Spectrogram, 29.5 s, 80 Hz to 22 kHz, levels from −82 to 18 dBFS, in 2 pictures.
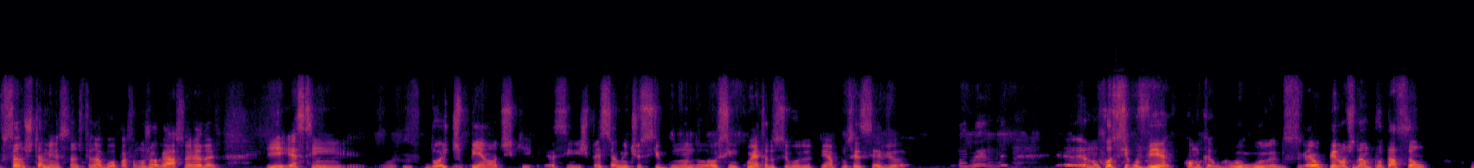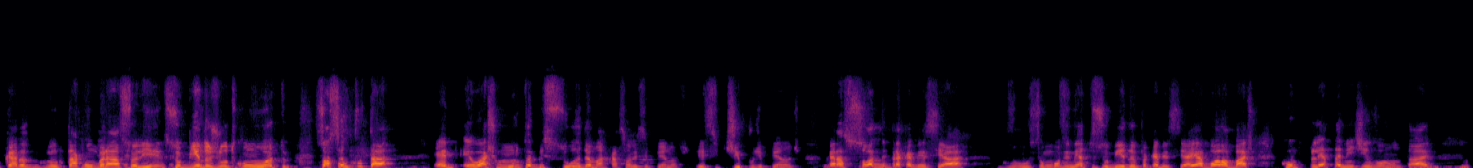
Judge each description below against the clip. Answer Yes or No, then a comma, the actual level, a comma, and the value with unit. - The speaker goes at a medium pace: No, fast, 190 wpm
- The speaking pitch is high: Yes, high, 200 Hz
